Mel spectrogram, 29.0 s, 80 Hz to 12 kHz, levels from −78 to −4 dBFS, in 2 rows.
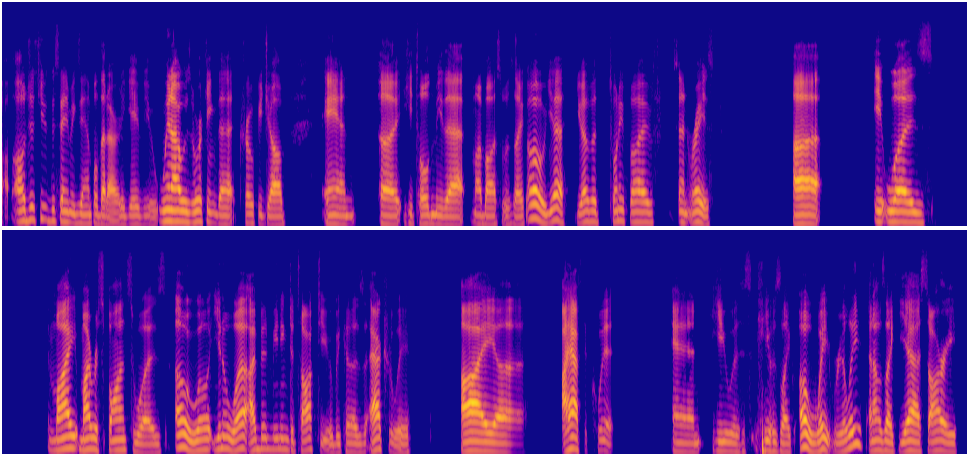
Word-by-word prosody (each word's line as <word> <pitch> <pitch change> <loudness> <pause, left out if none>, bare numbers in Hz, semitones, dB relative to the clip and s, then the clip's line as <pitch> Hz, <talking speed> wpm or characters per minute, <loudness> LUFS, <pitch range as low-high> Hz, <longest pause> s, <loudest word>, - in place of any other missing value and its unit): I'll 155 +1 0
just 175 0 -7
use 190 -3 -10
the 165 0 -8
same 155 -2 -3
example 135 -1 -6
that - - -1
I - - 0
already 65 - -4
gave 125 0 -8
you. 120 - -11
When 165 +1 +4
I 160 0 +8
was 150 -2 +1
working 150 -2 -3
that 125 -2 -3
trophy 135 -2 -7
job 115 -1 0 0.5
and 120 -1 -2 0.3
uh, 125 -2 +3
he 135 - -12
told 125 +1 -4
me 130 -2 -4
that 115 -1 +1
my 125 0 -6
boss 120 -1 -4
was 120 +2 -13
like, 115 0 -4
“Oh, 205 -4 +4
yeah 155 +7 +1 0.2
you 140 - -7
have 155 +1 0
a 155 -2 -2 0.2
25¢ 150 -3 -3 0.5
raise.” 145 -6 -1 1.2
Uh. 130 -1 +7 0.8
It 155 -1 0
was 150 -2 +3 1.2
my 160 +5 +4
my 155 0 +4
response 155 -2 -2
was, 120 -2 -3
“Oh, 185 -3 +3
well, 150 +3 0
you 165 +2 -6
know 175 -1 -3
what? 155 +4 +3
I've 155 - +2
been 165 0 -7
meaning 160 0 -7
to 145 - -8
talk 155 +3 -2
to - - -14
you - - -7
because, 120 +1 -7
actually, 60 - -1 0.8
I, 135 0 +8
uh, 120 -2 0 0.6
I - - +6
have - - +7
to - - -26
quit.” - - -10 0.8
And 125 -1 -5
he 135 -2 -6
was 130 -1 -8
he 145 - -2
was 135 -1 -7
like, 120 -2 -4
“Oh, 200 - +6
wait 140 +5 0
really?” 185 - -2
And - - -5
I - - -1
was 145 -1 -4
like, 135 -4 0
“Yeah 140 0 +3
sorry, 135 -1 -1
140 Hz, 160 wpm, -24 LUFS, 125-155 Hz, 1.2 s, I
